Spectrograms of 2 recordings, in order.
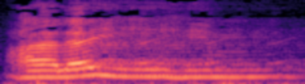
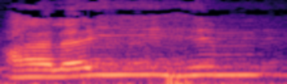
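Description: The two takes are said the same way.

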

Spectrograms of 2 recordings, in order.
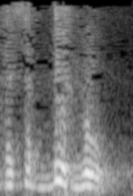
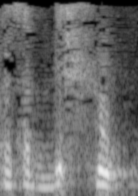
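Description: First: The h sound turns into a soft h. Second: The h sound is doubled and held longer. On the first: "ربما تتحول إلى هاء فسبحه" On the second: "يحولها فسبحه يشدد الحاء"

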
